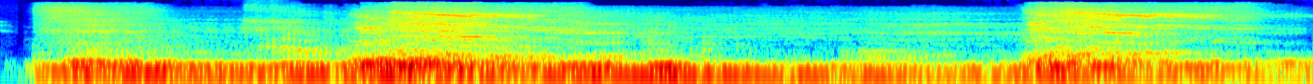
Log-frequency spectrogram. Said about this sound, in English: that is the sound of an animal that does not exist anymore. That's the imagined sound of what the Tyrannosaurus rex dinosaur might have sounded like. They lived on the North American continent, what is now called the North American continent.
